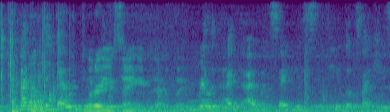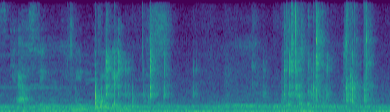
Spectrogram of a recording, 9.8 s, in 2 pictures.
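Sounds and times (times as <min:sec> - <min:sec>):
speech: 0:00.2 - 0:06.9
dice rolling: 0:06.0 - 0:07.4, 0:08.0 - 0:09.6.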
